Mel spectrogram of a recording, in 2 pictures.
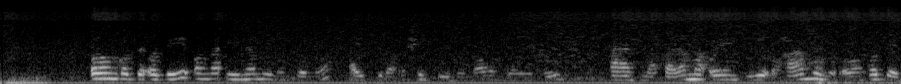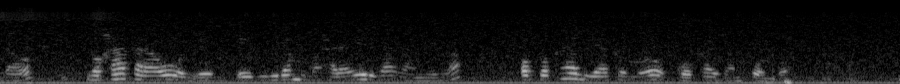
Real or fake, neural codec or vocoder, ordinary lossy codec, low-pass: real; none; Opus, 32 kbps; 14.4 kHz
